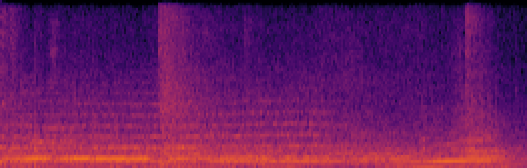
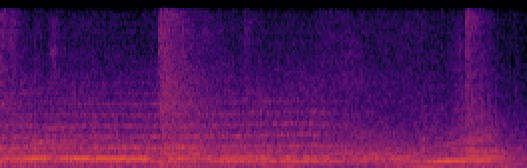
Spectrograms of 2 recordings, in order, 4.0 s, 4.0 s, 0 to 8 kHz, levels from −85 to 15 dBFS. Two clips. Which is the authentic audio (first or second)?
first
